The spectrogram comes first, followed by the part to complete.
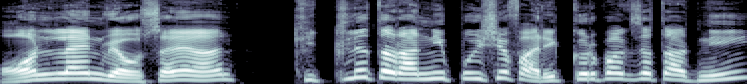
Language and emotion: Goan Konkani, surprised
